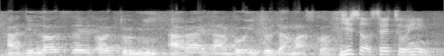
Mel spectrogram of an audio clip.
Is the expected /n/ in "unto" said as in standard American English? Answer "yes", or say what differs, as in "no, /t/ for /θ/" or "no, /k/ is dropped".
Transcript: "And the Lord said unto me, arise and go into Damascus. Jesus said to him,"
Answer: no, /n/ is dropped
